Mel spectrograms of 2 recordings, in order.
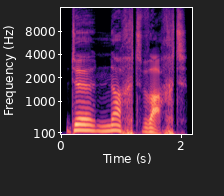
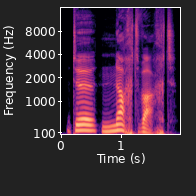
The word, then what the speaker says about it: De Nachtwacht: De Nachtwacht. There is a light emphasis on the first syllable of the second word. De Nachtwacht. De Nachtwacht. De Nachtwacht.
